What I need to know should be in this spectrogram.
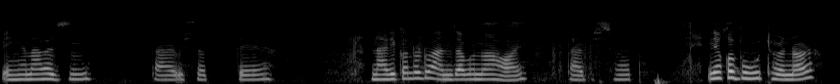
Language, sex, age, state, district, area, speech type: Assamese, female, 30-45, Assam, Darrang, rural, spontaneous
